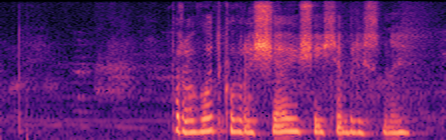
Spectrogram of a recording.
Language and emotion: Russian, sad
